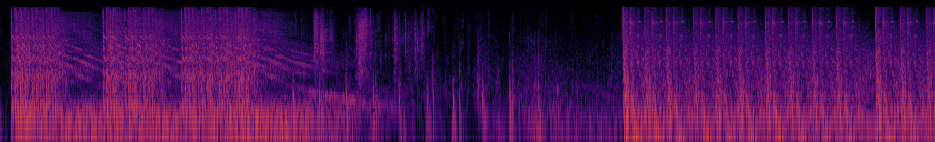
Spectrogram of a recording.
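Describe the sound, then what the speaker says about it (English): Rapid gunfire from a burst-fire weapon in a video game, dense clattering volleys broken by a short sparser stretch of single cracks before the rapid firing picks up again. "It's a burst gun, it looks like."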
